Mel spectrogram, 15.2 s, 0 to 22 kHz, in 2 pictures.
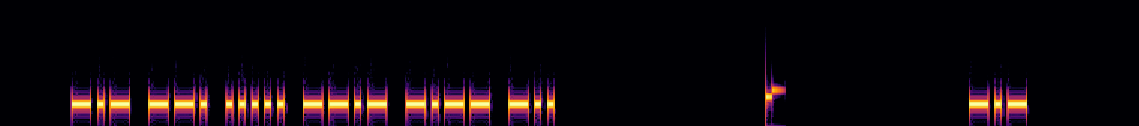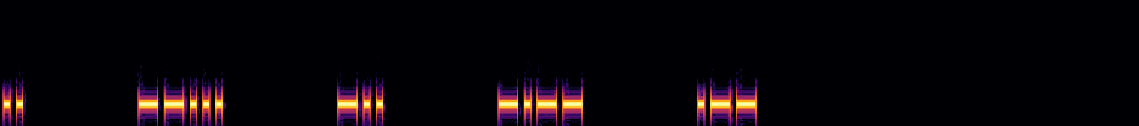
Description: Morse code, heard as a keyed tone, about 28 wpm, spaced as for 14 wpm, 700 Hz. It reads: KG5QYD KI7DYW
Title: USA Call Signs - 6 Characters - 6x Character Spacing - 28wpm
